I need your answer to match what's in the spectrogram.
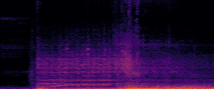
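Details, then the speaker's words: Truck, dead-cold start: catches at once and settles into a steady low rumble with a slight rev lift. It starts and idles fine but runs badly with a little throttle, cold or hot; owner suspects the throttle position sensor, vacuum leak also considered. "she fires up just fine it's the idling just fun"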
